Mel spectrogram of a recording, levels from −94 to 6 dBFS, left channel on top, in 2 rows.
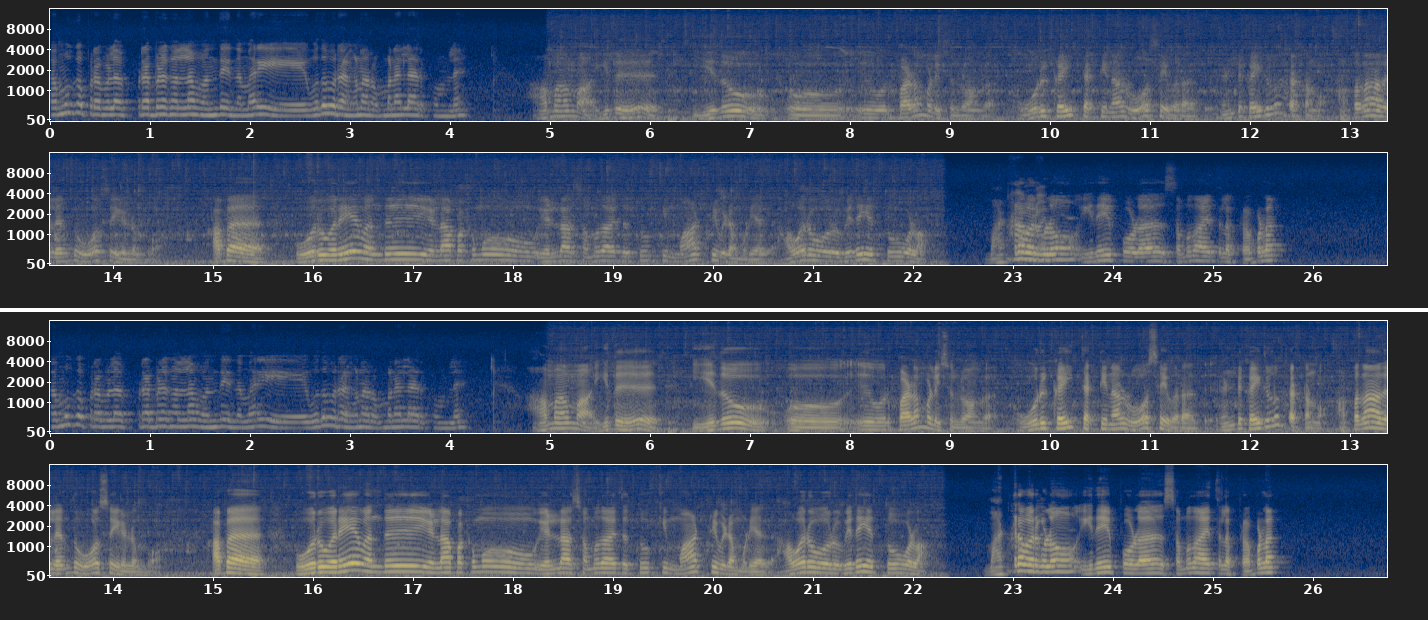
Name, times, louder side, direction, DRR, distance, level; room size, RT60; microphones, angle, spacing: voice 1, 0.0-4.1 12.3-12.5 22.9-23.4, left 4 dB, 50° left, 0.5 m, -40 dB
voice 2, 4.8-6.1 6.4-14.5 15.0-22.1 22.7-25.6, right 6 dB, 80° right, 0.3 m, -30 dB
sound 1, 4.9-22.3, equal, 15° left, 0.7 m, -47 dB
4.1 x 2.1 x 4.3 m
head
